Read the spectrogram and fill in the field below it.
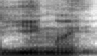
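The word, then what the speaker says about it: Yuengling: there justin it's okay yep yep he says yingling see it's here's how it's spelled there's how you that's the right way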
